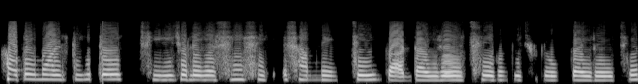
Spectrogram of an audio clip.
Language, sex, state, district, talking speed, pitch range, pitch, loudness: Bengali, female, West Bengal, Kolkata, 170 wpm, 200-225 Hz, 215 Hz, -17 LUFS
